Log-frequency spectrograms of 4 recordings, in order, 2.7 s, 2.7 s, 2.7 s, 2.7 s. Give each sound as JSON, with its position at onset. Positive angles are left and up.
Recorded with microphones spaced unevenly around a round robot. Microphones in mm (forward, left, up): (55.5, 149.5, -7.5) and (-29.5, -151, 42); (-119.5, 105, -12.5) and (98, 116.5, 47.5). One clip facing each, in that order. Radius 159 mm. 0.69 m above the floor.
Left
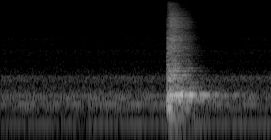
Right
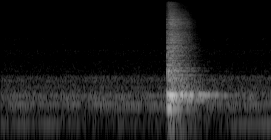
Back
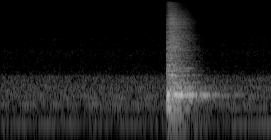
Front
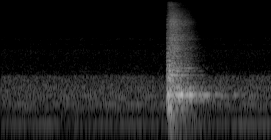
{"t": 1.7, "sound": "a snare drum", "azimuth_deg": -175, "distance_m": 1.4}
